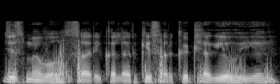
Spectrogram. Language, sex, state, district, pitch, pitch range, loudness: Hindi, male, Uttar Pradesh, Ghazipur, 100 Hz, 95-105 Hz, -16 LUFS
